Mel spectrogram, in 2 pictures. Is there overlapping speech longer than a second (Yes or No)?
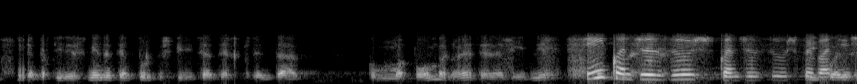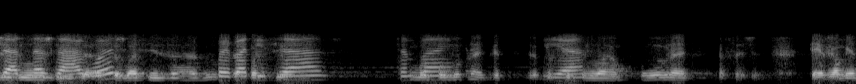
Yes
